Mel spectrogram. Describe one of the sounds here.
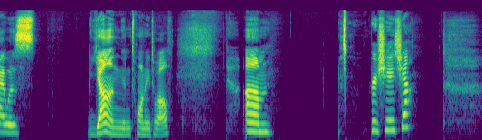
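A young woman speaks close to a microphone, in short bursts.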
